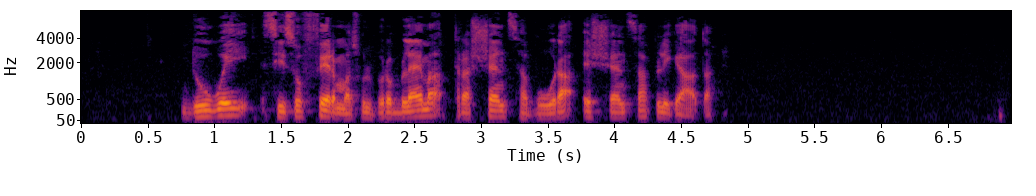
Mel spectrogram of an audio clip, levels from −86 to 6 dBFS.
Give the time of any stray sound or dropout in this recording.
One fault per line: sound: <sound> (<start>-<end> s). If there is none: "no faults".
no faults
